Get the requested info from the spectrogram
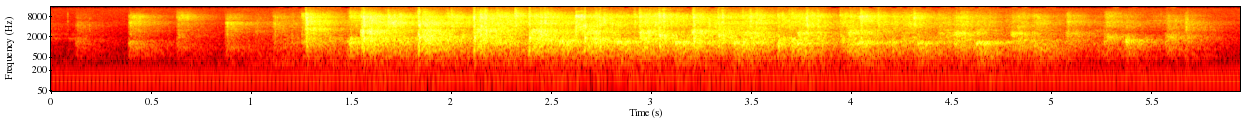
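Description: Audience applauding: a few scattered claps that swell about a second in into full applause, then taper off near the end.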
